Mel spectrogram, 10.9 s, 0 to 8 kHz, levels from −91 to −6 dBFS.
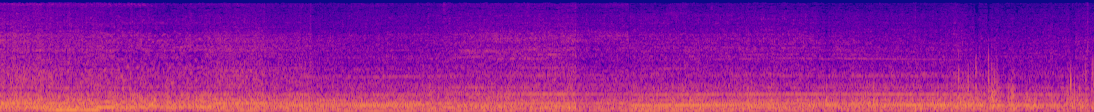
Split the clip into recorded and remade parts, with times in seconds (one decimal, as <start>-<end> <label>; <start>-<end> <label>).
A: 0.0-1.0 recorded; 1.0-2.1 remade; 2.1-10.9 recorded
